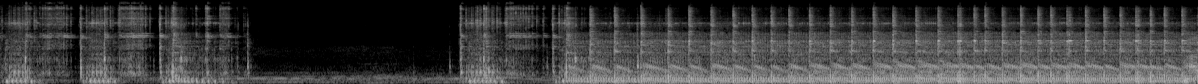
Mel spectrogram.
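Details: Husqvarna 3120 chainsaw started for the season: after a few pulls and a brief quiet spell it fires and settles into a crisp, steady two-stroke buzz; normal running.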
